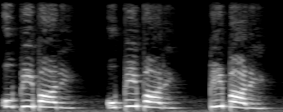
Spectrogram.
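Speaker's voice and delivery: high, sung-out bird call; chirpy high whistle of a sparrow. A narrator's reading. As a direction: sing it like a sparrow calling across the woods.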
